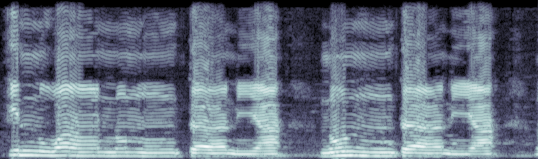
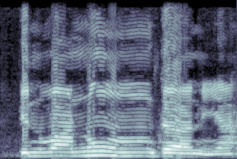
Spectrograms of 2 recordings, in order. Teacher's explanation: Nomor 3, kinwanun daniyah, nun daniyah, nun mati atau tanwin bertemu dengan da, ini adalah ikhfa karena samar-samar ya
